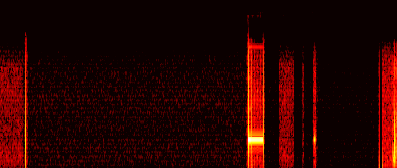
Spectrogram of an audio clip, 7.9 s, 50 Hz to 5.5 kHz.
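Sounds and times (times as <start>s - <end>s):
phone keypad beep: 5.0s - 5.3s.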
